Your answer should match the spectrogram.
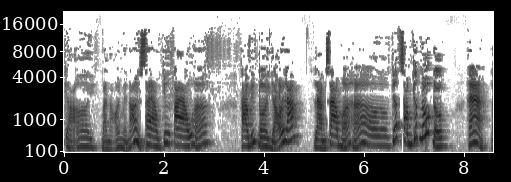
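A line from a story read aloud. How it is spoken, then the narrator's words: Grumbling. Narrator (Vietnamese): Ông Hải cũng cằn nhằn nói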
